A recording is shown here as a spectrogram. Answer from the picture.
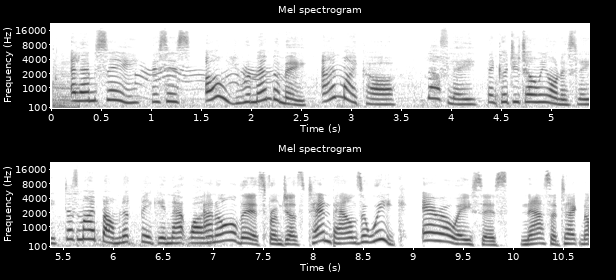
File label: uk com youthful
